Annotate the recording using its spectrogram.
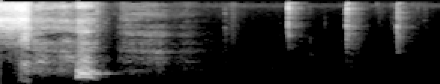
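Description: A brief throaty vocal burst with a sharp breathy exhale, twice in the first half second, then quiet with three faint short clicks near the end.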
